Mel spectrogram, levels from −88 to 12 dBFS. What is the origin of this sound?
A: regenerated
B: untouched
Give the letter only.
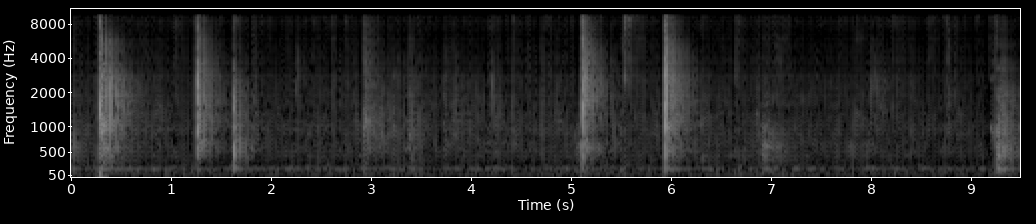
A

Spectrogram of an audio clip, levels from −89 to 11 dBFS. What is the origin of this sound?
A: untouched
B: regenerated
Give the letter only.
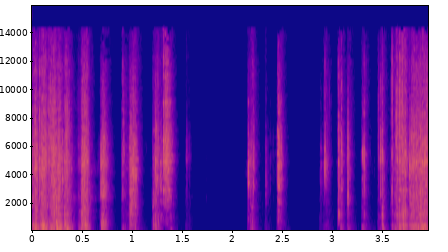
B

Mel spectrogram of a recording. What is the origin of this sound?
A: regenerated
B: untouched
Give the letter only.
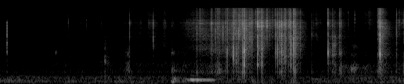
A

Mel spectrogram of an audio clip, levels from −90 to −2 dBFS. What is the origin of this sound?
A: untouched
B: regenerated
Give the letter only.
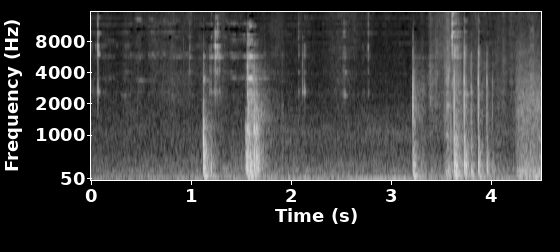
A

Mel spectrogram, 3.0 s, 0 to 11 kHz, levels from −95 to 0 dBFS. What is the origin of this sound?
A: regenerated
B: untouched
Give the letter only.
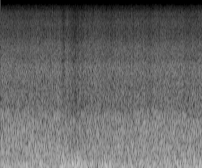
A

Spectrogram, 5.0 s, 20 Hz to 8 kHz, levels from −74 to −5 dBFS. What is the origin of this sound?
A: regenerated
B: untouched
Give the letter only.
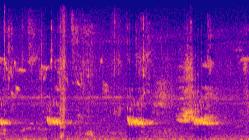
B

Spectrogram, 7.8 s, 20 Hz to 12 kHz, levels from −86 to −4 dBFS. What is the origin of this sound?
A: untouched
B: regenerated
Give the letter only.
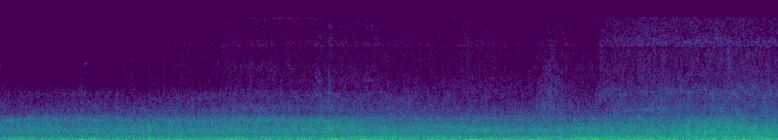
A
